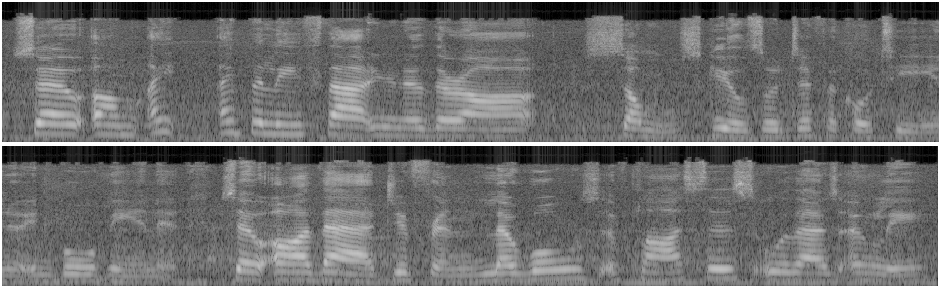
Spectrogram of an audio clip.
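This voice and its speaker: A woman's voice: mid-range voice, normal speed, hardly any pauses, noisy background. A woman hosting a TV interview show, asking questions politely with many "you know" fillers. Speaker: TV show host. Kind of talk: broadcast interview and scripted intro.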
